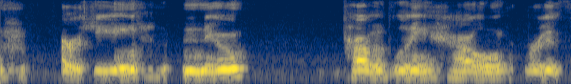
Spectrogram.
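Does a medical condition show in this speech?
Yes: cerebral palsy.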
